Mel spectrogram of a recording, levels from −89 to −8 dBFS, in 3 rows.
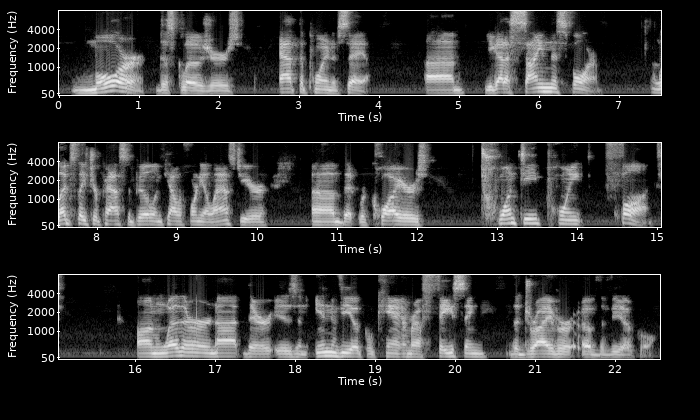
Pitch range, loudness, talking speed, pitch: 100-120 Hz, -21 LUFS, 115 wpm, 110 Hz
